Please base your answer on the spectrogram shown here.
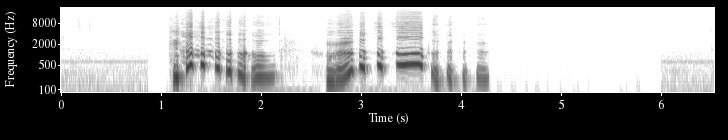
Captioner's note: mr tickle chuckling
